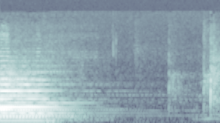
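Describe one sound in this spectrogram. A big band plays a final loud chord that rings out.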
